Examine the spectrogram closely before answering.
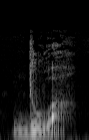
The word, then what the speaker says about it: dois: je dois com je dois ok tu dois final not pronounced tu dois il elle doit final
